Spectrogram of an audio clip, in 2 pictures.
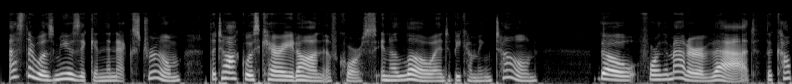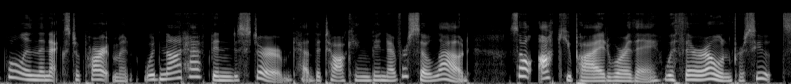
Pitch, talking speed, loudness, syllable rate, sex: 210 Hz, 200 wpm, -19 LUFS, 5.0 syllables/s, female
